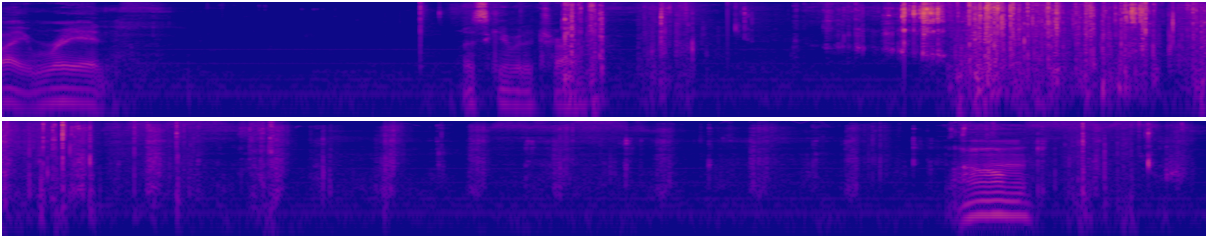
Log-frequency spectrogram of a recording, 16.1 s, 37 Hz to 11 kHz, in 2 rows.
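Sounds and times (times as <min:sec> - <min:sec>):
chips being chewed crunchily: 0:03.7 - 0:16.0.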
